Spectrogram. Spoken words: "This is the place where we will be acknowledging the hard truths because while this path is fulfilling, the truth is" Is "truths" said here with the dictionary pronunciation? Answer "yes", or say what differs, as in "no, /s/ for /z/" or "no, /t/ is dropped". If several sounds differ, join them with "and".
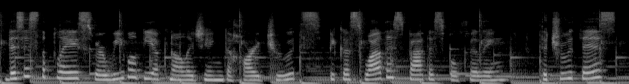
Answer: yes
